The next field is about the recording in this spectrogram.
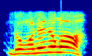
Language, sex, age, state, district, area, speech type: Bodo, male, 60+, Assam, Udalguri, rural, conversation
